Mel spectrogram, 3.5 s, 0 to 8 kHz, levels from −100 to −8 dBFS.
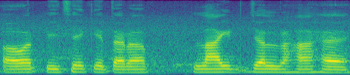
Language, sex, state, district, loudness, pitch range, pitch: Hindi, male, Bihar, Kaimur, -18 LUFS, 115-125 Hz, 120 Hz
